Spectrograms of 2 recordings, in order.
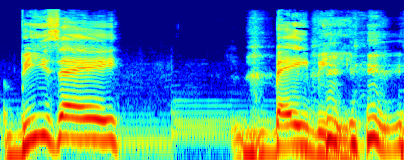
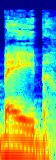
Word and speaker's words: Beezay Baybe: Now, he sent me phonetically how to say this, and I didn't write it down, so my bad. Bize Baby, but it's spelled B E E Z A Y B A Y B E, but I think it was Baby. Not babe, like you would maybe assume. So anyway, end game, you said? – End game.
